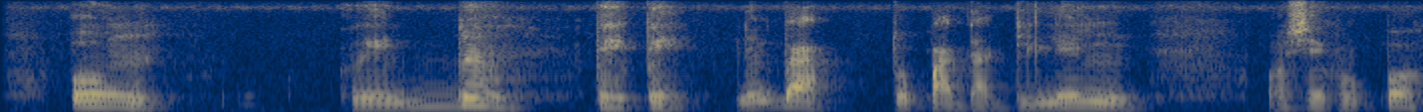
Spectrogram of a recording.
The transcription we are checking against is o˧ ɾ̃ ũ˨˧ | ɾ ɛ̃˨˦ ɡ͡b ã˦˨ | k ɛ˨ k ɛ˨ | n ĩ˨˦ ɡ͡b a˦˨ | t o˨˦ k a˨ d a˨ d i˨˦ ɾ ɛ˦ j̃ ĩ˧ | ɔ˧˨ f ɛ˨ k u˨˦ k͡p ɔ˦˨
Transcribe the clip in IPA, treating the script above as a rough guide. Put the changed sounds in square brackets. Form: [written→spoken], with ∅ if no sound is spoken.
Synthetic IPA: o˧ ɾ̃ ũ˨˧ | ɾ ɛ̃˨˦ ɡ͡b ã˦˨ | [k→k͡p] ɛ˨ [k→k͡p] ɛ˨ | n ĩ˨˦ ɡ͡b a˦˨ | t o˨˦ [k→k͡p] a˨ d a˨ d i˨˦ [ɾ→l] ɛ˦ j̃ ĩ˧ | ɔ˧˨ [f→ʃ] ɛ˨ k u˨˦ k͡p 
